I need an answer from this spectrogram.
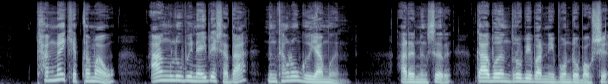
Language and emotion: Bodo, disgusted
